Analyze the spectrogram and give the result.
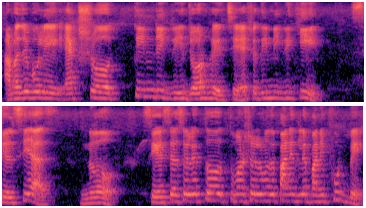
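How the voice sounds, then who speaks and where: A male teacher lectures on physics with a fairly high voice. He keeps asking questions and answering them himself, repeating each point so it sticks. The sound is roomy, with a clear echo. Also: a bit bright. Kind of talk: classroom lecture. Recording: echoey room.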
